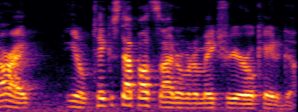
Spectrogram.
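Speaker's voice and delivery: ordinary delivery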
